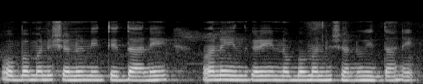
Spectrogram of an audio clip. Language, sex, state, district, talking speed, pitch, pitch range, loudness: Kannada, female, Karnataka, Bidar, 115 wpm, 200 Hz, 195-205 Hz, -14 LUFS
